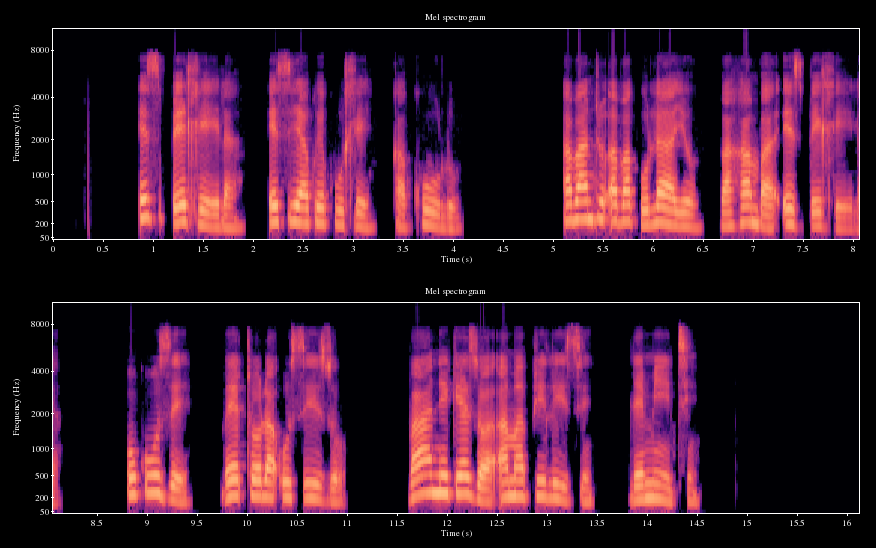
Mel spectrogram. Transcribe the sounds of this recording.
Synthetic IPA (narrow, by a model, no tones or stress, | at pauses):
isib̥ʱɛɮɛla | esijakweɣuɬɛɣakʰuːlu | aβantʼuʔaβaɡ̥ʱulajɔβahambʱaʔezib̥ʱɛɮɛla | uɣuzɛ | βɛtʰɔlaʔusiːzɔ̰ | βajniɣɛzwaʔamapʰilisi | lemiːtʰi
